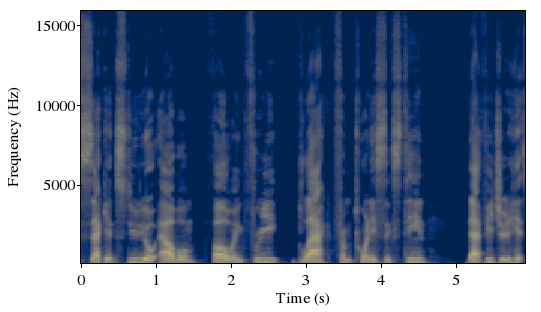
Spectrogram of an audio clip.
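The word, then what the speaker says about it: 6lack: Yes, it is spelled like that, but it's pronounced Black.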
